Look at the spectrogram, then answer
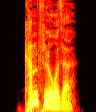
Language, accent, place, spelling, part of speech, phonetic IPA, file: German, Germany, Berlin, kampflose, adjective, [ˈkamp͡floːzə], De-kampflose.ogg
- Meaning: inflection of kampflos: 1. strong/mixed nominative/accusative feminine singular 2. strong nominative/accusative plural 3. weak nominative all-gender singular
